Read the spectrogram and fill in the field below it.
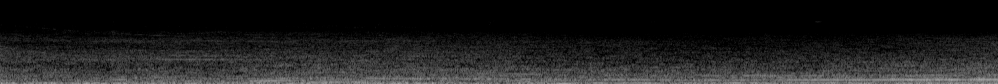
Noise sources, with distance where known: large-sounding engine

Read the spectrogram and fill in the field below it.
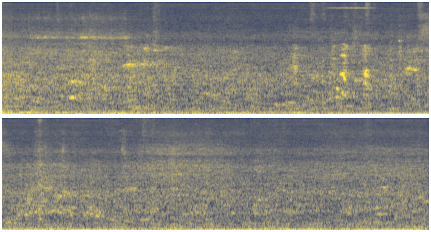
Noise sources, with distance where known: person or small group talking, near

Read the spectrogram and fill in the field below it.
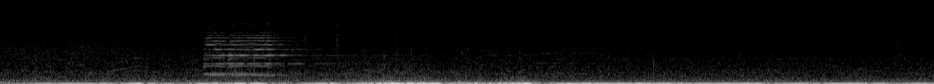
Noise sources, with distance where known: car horn

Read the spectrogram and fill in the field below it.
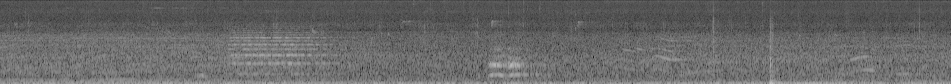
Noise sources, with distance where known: car horn, far; person or small group talking, far; dog barking or whining, far

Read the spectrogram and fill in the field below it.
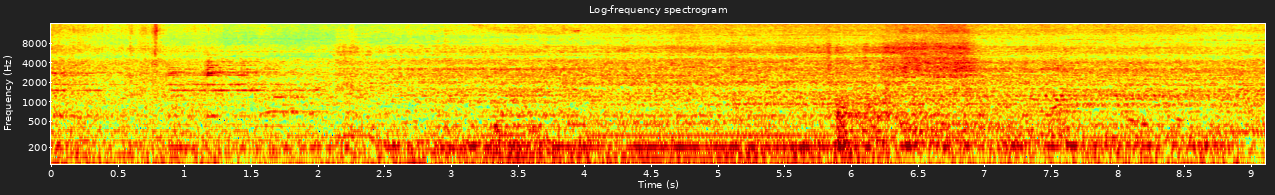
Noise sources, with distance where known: medium-sounding engine; unidentified human voice, far

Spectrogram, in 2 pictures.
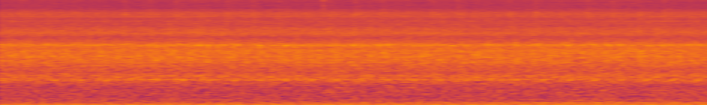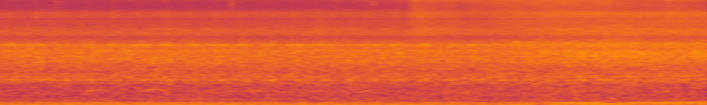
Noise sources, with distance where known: large-sounding engine, near

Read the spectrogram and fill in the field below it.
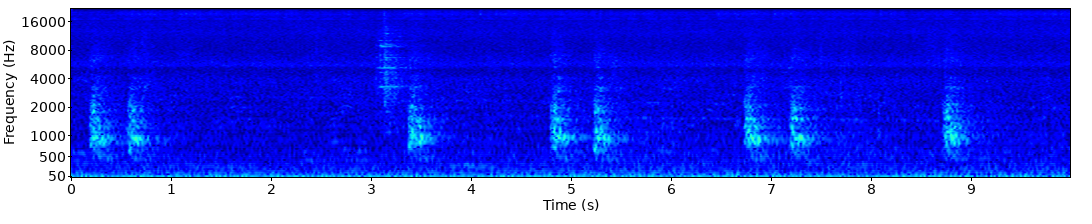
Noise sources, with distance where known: dog barking or whining, far

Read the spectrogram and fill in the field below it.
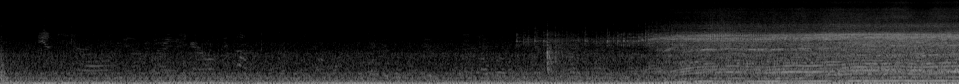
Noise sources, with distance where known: chainsaw, near

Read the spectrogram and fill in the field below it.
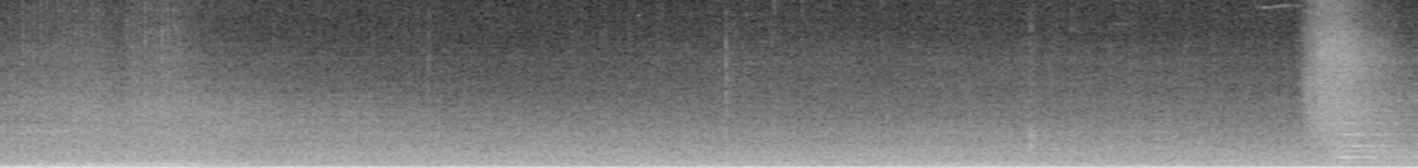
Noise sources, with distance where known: large-sounding engine

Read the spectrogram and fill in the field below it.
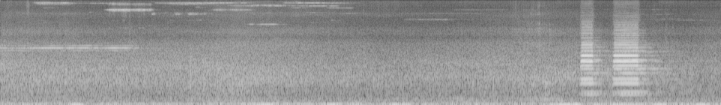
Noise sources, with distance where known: medium-sounding engine; car horn, near

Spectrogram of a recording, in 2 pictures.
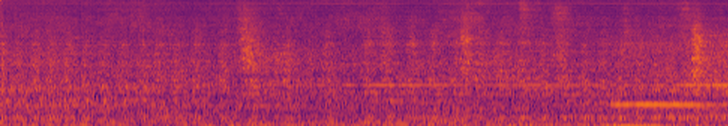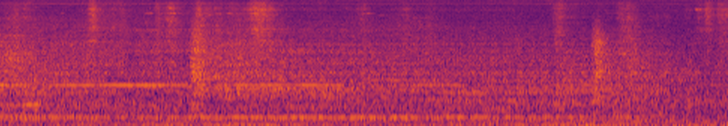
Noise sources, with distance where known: pile driver

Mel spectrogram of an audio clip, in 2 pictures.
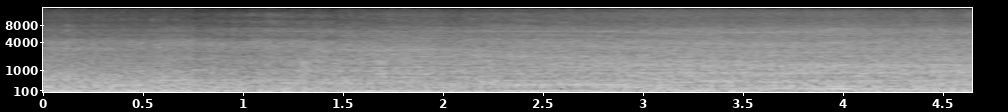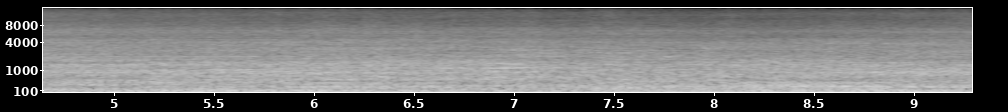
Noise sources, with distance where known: engine of unclear size, near

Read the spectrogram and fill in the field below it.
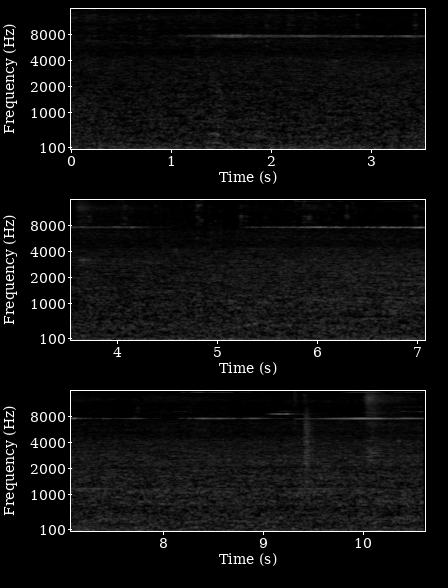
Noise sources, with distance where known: engine of unclear size

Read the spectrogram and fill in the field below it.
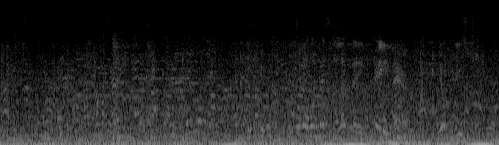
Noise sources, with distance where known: music from an unclear source; unidentified human voice, near

